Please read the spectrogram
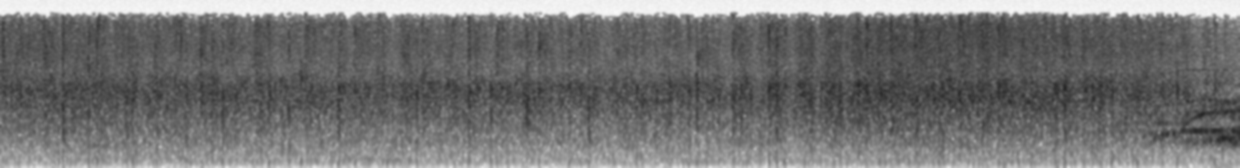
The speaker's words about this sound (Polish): Jeszcze raz wielkie brawa dla księdza biskupa.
